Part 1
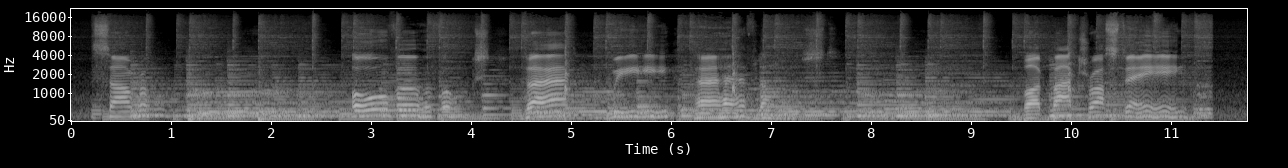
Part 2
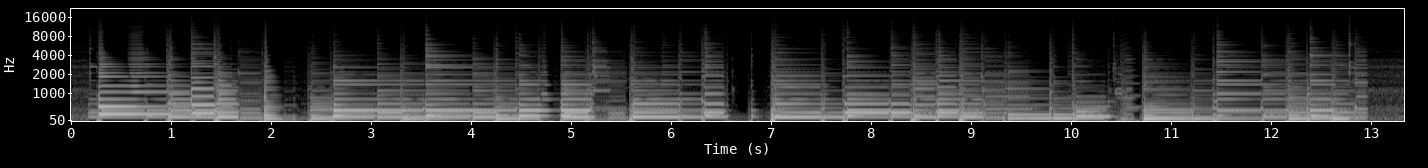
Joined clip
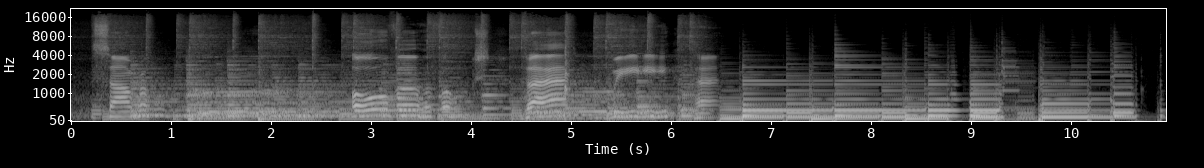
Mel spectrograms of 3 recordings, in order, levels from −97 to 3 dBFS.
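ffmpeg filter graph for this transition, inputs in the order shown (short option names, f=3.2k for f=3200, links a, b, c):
-filter_complex "[0:a]apad=whole_dur=10.95,atrim=end=10.95,atrim=end=6.59,asetpts=PTS-STARTPTS[a];[1:a]atrim=start=2.12:end=6.86,asetpts=PTS-STARTPTS[b];[a][b]acrossfade=d=0.38:c1=qua:c2=qua"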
